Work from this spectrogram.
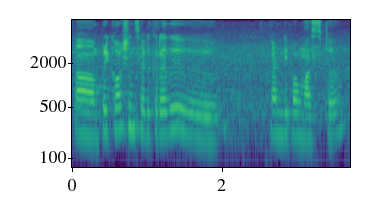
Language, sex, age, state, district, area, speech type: Tamil, female, 30-45, Tamil Nadu, Kanchipuram, urban, spontaneous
